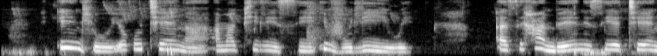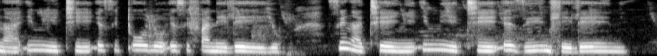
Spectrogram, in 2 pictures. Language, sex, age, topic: North Ndebele, male, 18-24, health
